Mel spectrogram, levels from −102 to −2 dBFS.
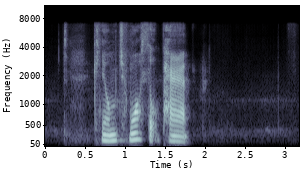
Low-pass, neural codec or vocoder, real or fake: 7.2 kHz; codec, 16 kHz, 2 kbps, X-Codec, HuBERT features, trained on LibriSpeech; fake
